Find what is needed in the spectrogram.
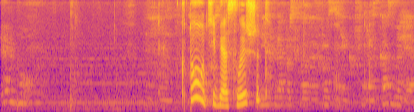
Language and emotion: Russian, neutral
